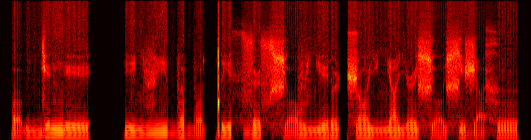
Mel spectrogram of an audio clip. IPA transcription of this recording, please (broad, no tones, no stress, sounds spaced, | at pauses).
ɔ̰ ɡ ɟ ɪ ŋ ɪ | i ʎ v i b ʌ b ɔ̰ ǃ i θ z ə˞ s ɕ ɔ̰ v ʎ ɪ ɾ ʊ ʈ͡ʂ ɔ j ʎ ɑ j ə˞ ɕ ɔ̰ ɕ ɪ ʒ ɑ̰ x ʊ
